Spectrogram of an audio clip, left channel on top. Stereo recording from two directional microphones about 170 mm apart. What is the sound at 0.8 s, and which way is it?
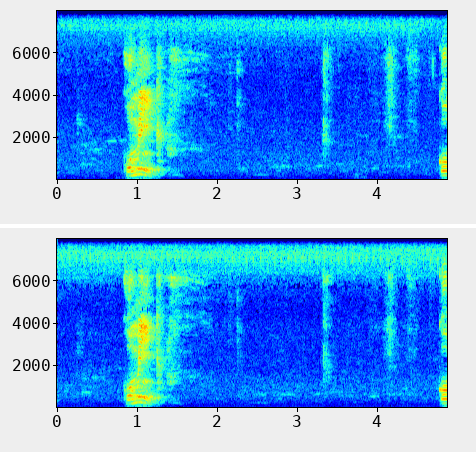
Speech, 5° left (ahead or behind).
